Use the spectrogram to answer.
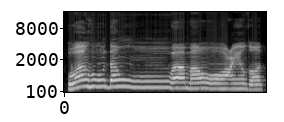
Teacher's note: diawali dengan fathah h bayanini waud wa maidun w w Hud tanwin bertemu dengan wau masuk ke wau disertai dengung Idam bunah seperti itu dengung disertai dengung dua ketuk wa Hud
